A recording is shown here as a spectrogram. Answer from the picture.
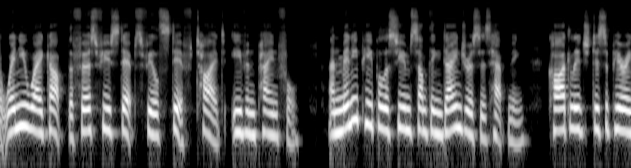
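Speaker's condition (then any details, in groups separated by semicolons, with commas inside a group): No condition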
